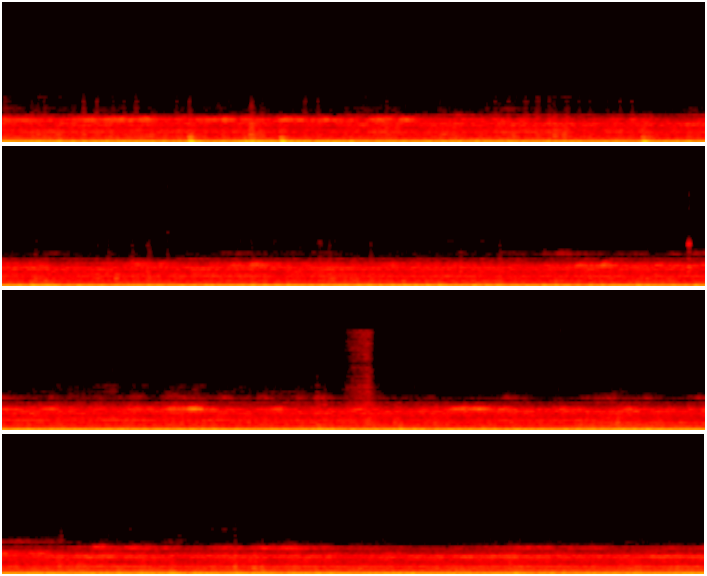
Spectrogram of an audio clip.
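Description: Passenger train running at speed, heard from aboard: a steady low rumble of wheels on rails, with a couple of sharp knocks in the first several seconds.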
